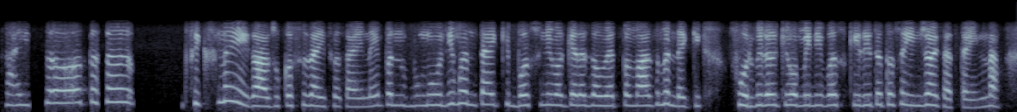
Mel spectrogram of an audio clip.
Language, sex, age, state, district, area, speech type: Marathi, female, 18-30, Maharashtra, Ahmednagar, urban, conversation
